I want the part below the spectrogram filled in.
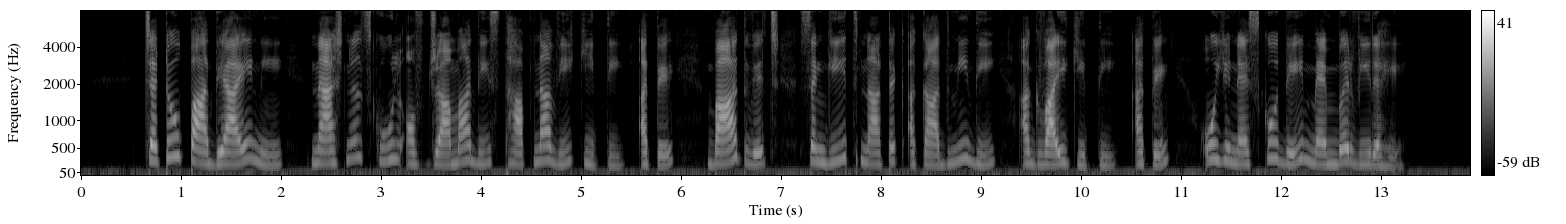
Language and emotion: Punjabi, neutral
